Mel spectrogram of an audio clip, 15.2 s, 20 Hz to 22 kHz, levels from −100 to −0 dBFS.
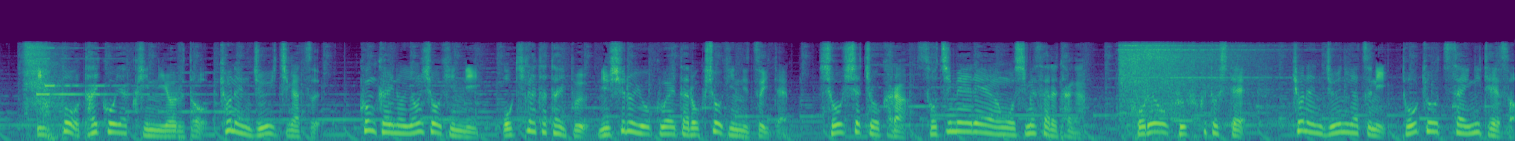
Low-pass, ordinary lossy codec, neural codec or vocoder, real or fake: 7.2 kHz; none; none; real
